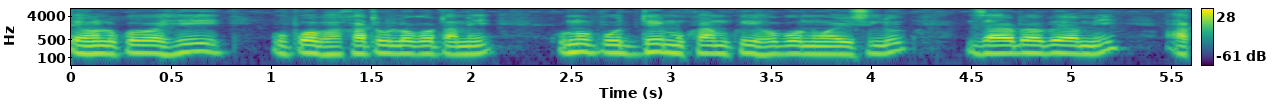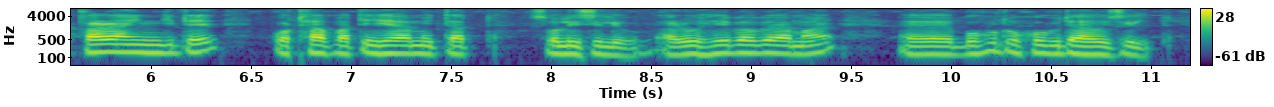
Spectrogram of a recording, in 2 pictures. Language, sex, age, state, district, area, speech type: Assamese, male, 60+, Assam, Dibrugarh, rural, spontaneous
